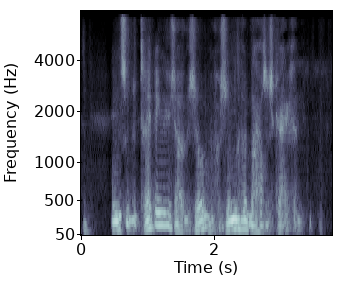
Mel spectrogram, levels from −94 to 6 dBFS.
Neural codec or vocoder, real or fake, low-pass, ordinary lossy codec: codec, 16 kHz, 1 kbps, FreqCodec, smaller model; fake; 7.2 kHz; MP3, 48 kbps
